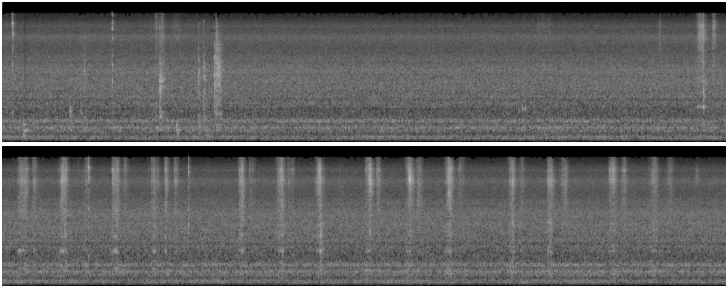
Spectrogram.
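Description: Kitchen knife chopping green beans on a cutting board: sharp taps of the blade on the board, irregular, about one or two a second from about halfway through. Under them runs a steady mechanical hum like a fan or appliance.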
